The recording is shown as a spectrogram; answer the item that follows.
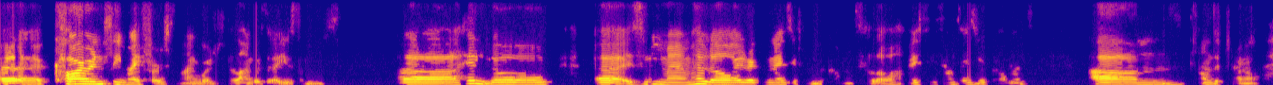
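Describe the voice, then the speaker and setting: The speaker has a Polish accent. The pace is moderate. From Poland. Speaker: YouTuber. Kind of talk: live stream Q&A. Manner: hesitant, many fillers.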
